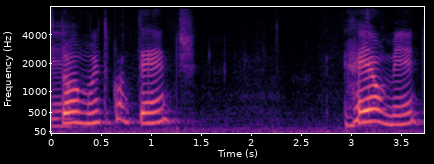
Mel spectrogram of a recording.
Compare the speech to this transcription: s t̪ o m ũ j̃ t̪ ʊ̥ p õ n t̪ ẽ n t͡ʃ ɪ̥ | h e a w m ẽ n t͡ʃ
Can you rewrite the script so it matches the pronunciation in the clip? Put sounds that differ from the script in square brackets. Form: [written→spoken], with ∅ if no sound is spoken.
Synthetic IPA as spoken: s t̪ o m ũ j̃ t̪ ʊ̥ [p→k] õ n t̪ ẽ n t͡ʃ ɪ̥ | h e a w m ẽ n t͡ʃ

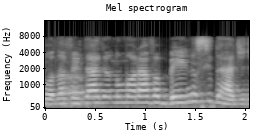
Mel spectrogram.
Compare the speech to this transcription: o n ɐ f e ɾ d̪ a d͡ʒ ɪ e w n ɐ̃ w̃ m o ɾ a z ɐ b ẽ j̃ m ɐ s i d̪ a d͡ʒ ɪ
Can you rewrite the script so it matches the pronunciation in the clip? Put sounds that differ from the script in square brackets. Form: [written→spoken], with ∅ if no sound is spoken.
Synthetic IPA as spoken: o n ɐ [f→v] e ɾ d̪ a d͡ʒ ɪ e w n ɐ̃ w̃ m o ɾ a [z→v] ɐ b ẽ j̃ [m→n] ɐ s i d̪ a d͡ʒ ɪ

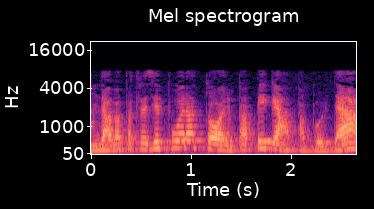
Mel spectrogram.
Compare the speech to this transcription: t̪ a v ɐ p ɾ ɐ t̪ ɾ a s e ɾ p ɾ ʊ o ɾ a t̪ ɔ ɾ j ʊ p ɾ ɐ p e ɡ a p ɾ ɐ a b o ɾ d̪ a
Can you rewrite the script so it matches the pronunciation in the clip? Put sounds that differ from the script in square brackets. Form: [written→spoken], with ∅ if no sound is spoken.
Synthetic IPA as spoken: [t̪→d̪] a v ɐ p ɾ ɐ t̪ ɾ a [s→z] e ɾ p ɾ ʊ o ɾ a t̪ ɔ ɾ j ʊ p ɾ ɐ p e ɡ a p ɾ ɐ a b o ɾ d̪ a

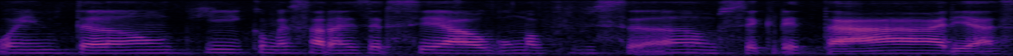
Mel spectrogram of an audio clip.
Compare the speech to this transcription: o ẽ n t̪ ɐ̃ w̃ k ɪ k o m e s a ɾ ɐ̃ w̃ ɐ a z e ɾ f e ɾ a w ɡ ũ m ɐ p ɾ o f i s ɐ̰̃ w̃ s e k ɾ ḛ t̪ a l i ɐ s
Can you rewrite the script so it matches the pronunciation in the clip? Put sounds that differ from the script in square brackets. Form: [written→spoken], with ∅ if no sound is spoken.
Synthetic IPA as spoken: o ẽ n t̪ ɐ̃ w̃ k ɪ k o m e s a ɾ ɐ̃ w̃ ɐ [a→e] z e ɾ [f→s] e ɾ a w ɡ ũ m ɐ p ɾ o f i s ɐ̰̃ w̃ s e k ɾ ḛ t̪ a [l→ɾ] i ɐ s

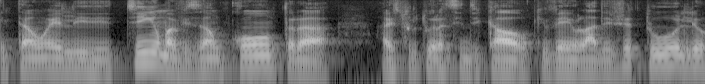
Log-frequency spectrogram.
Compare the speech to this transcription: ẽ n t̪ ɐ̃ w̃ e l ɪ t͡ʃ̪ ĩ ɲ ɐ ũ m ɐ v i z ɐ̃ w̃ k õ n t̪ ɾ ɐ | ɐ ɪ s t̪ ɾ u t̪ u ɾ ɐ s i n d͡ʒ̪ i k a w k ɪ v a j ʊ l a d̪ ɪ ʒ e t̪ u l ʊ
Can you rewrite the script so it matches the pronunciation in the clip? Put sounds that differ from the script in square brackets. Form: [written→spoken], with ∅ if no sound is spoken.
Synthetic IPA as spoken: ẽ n t̪ ɐ̃ w̃ e l ɪ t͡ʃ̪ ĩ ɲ ɐ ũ m ɐ v i z ɐ̃ w̃ k õ n t̪ ɾ ɐ | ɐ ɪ s t̪ ɾ u t̪ u ɾ ɐ s [i→ĩ] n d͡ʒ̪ i k a w k ɪ v [a→e] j ʊ l a d̪ ɪ ʒ e t̪ u l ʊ

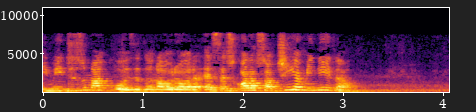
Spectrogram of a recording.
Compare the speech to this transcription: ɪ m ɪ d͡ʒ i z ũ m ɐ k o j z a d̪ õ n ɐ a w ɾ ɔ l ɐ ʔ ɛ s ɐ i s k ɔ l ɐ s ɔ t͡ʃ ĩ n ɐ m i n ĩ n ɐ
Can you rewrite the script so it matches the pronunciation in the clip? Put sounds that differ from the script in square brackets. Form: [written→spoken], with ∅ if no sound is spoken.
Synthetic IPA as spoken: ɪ m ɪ d͡ʒ i z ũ m ɐ k o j z [a→ɐ] d̪ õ n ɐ a w ɾ ɔ [l→ɾ] ɐ ʔ ɛ s ɐ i s k ɔ l ɐ s ɔ t͡ʃ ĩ [n→ɲ] ɐ m i n ĩ n ɐ

